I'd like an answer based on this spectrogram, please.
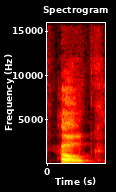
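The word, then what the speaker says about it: Koch: Um, oh, so Deuce says I believe it's pronounced uh Coke like the soda. Okay, it's spelled K O C H.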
